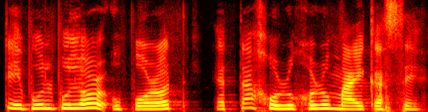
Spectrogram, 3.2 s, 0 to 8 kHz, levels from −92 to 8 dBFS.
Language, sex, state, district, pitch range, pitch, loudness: Assamese, female, Assam, Sonitpur, 235-285 Hz, 255 Hz, -16 LUFS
